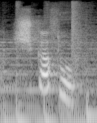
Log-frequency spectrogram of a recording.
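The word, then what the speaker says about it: шкафу: Please pay attention that stress also shift from the first vowel to the last. For like va sadu, from sad, a, from the syllable, from the vowel a, it is shifting to the u, and it will be read as sadu together.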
